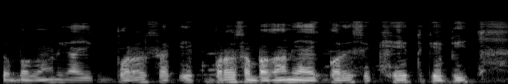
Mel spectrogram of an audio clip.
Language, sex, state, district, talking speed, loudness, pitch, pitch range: Hindi, male, Bihar, Gopalganj, 200 wpm, -26 LUFS, 100 Hz, 100-105 Hz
